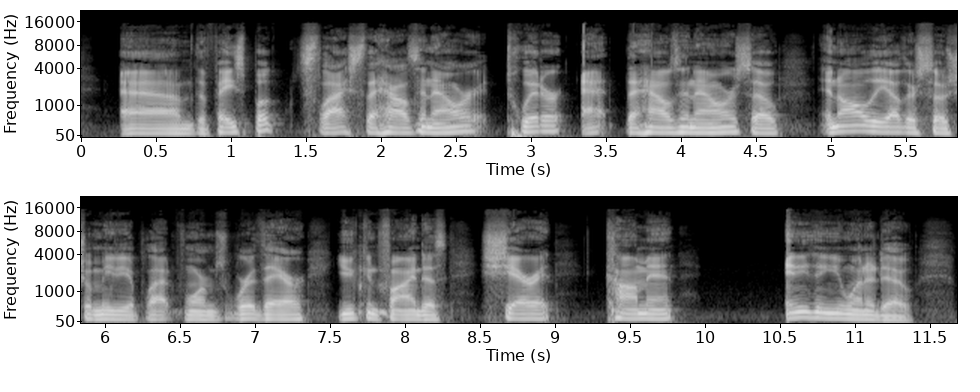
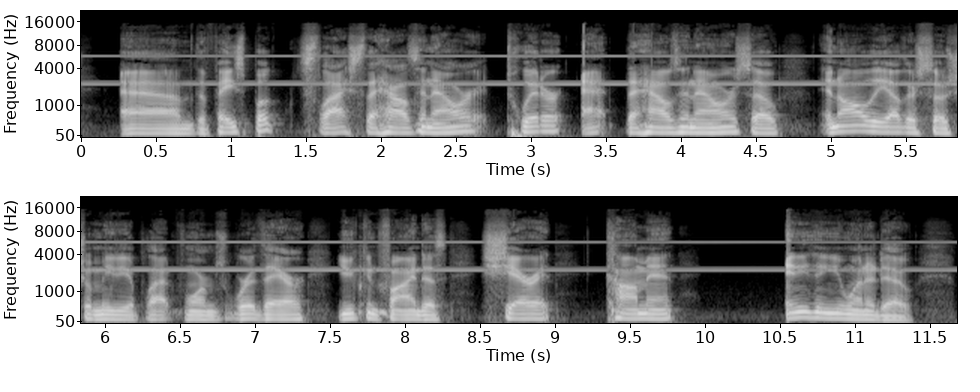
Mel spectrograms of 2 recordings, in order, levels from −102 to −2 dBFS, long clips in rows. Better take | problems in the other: first | high-pitched whine; noticeable; throughout; 2.5 kHz, 15 dB below the speech

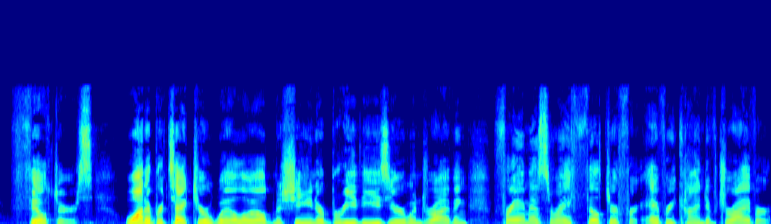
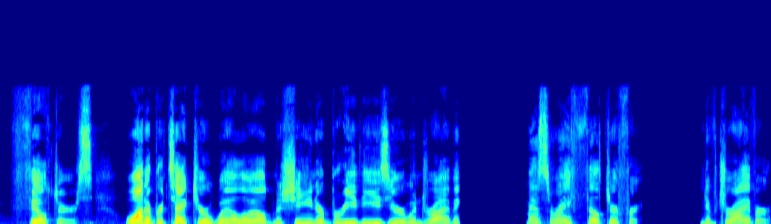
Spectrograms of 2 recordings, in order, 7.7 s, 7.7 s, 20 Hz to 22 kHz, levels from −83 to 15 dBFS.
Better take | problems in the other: first | audio cutting out; at 4.5 s for 0.5 s and at 6.5 s for 0.5 s

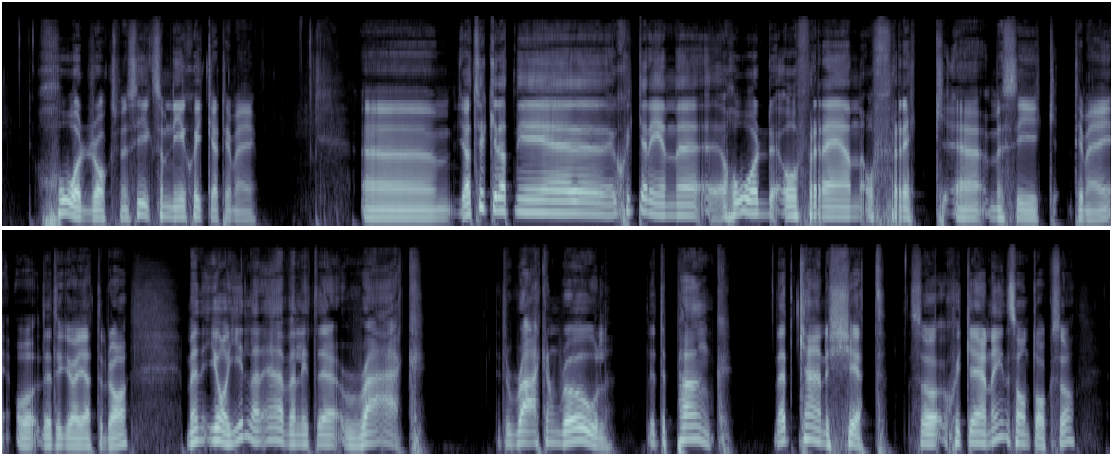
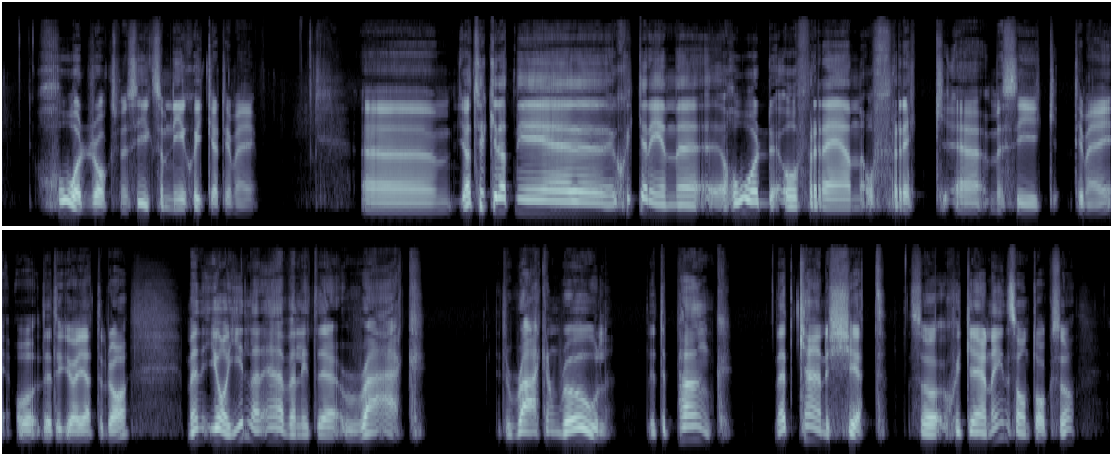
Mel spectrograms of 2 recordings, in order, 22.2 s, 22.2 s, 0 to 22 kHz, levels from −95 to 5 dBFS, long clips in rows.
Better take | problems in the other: first | thin; somewhat; fading below 300 Hz

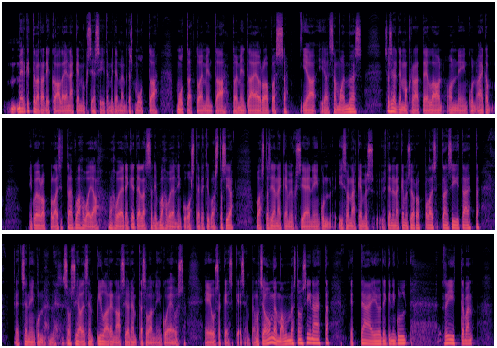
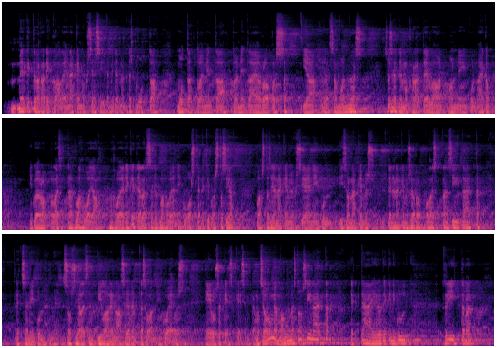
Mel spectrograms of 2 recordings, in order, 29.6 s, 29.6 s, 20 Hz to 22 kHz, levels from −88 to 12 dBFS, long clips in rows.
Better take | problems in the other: first | room echo; slight; dies away in 2 s // off-mic speech; somewhat distant

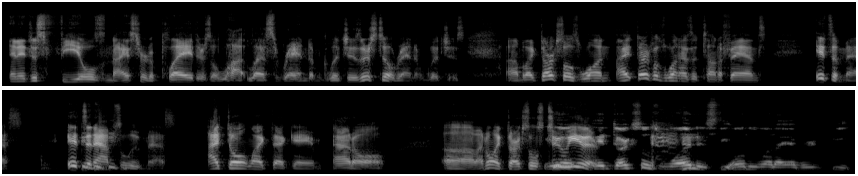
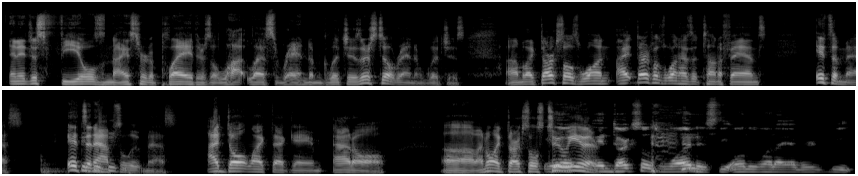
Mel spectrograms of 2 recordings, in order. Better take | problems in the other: second | thin; somewhat; fading below 300 Hz

